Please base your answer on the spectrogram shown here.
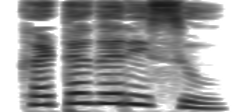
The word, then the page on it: ಗಟುಕರಿಸು: Kannada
